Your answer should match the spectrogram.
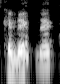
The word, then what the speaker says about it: Kinnick: So By that's the my way, thank you for clarifying how to pronounce their name because I oh screw it up every time. So it's Kinnick, Kinnick, yeah, a Kinnick.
